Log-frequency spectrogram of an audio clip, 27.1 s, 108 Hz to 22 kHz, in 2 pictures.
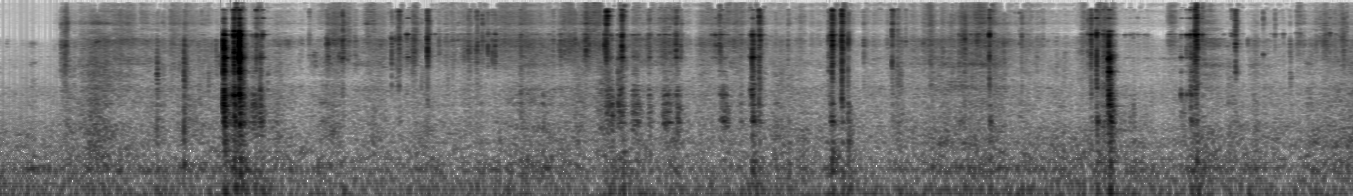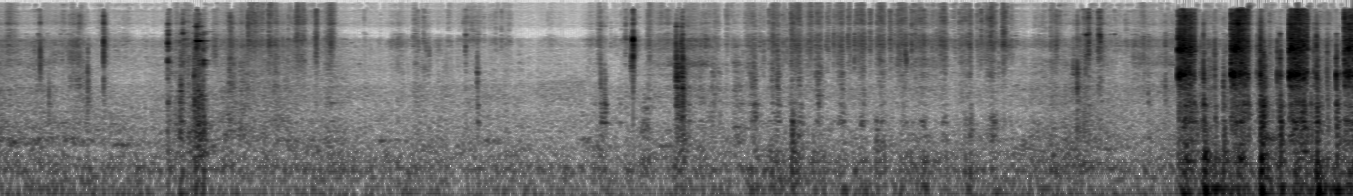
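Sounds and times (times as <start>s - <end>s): low steady hum: 0.0s - 27.0s
metal parts clicking and clinking: 1.6s - 14.6s, 15.2s - 16.2s, 24.1s - 27.0s.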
